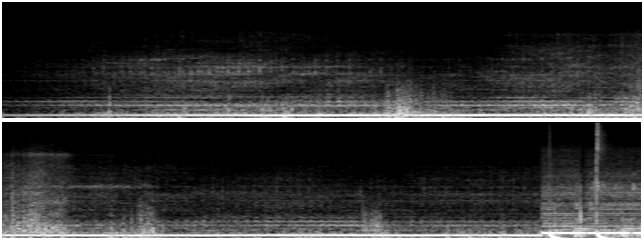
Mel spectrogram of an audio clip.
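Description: Small boat's outboard motor running steadily, fading in at the start. About a second before the end the engine note steps up higher and louder, with a run of sharp knocks.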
